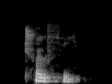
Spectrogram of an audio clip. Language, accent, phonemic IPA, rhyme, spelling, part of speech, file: English, Southern England, /ˈtɹəʊfi/, -əʊfi, trophy, noun / verb, LL-Q1860 (eng)-trophy.wav
- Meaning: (noun) An object, usually in the form of a statuette, cup, or shield, awarded for success in a competition or to mark a special achievement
